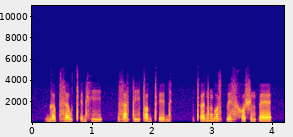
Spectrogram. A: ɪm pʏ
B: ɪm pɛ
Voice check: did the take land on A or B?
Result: B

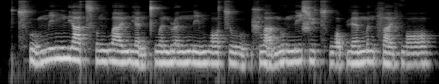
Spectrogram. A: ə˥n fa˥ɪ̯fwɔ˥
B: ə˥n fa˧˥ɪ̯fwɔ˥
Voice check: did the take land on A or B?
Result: A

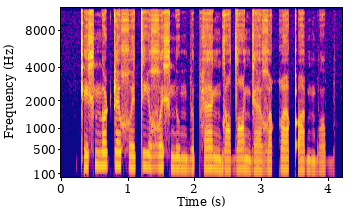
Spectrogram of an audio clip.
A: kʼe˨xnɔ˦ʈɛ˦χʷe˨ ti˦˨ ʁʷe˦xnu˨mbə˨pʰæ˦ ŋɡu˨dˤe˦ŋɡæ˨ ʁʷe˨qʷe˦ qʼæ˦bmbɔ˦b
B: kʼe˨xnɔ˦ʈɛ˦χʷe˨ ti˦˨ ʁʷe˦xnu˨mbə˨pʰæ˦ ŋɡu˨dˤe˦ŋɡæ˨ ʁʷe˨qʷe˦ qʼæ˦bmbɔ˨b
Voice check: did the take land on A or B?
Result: B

